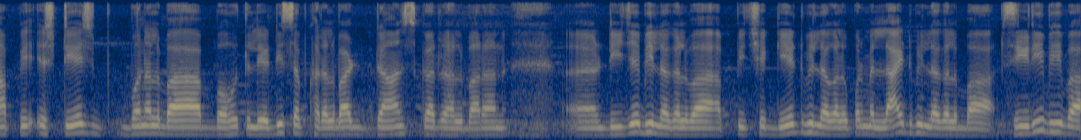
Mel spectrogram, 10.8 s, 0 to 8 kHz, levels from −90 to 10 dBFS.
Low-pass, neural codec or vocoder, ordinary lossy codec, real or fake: 7.2 kHz; none; none; real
